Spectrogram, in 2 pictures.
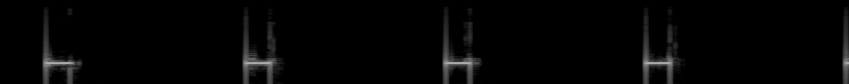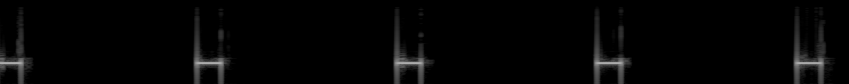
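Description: Film-leader countdown beeps: a short, steady-pitched beep once a second, nine times, each with a small click where it starts and stops.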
